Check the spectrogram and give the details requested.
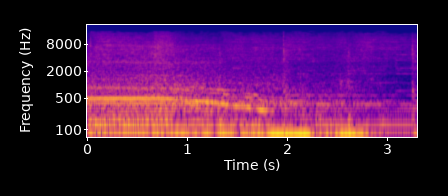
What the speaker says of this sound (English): and you'll hear the engine rev back up.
